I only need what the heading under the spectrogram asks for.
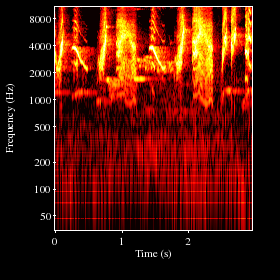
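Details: Agitated song of a caged long-tailed shrike (cendet), used as a provocation for other shrikes. Downslurred whistles alternate with broad harsh rasping squawks, ending in quick sharp chips.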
